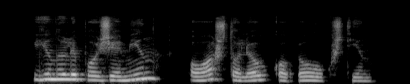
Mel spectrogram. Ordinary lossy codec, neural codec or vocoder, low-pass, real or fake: MP3, 64 kbps; none; 9.9 kHz; real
